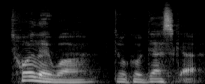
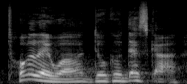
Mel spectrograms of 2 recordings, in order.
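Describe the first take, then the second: First: It is said at normal volume. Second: It is said louder, more forcefully.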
